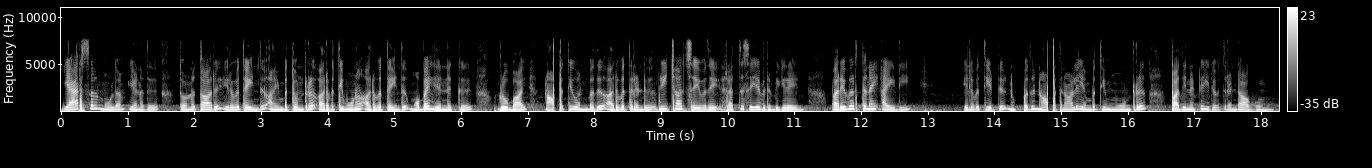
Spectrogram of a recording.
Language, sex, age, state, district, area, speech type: Tamil, female, 18-30, Tamil Nadu, Tiruchirappalli, rural, read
